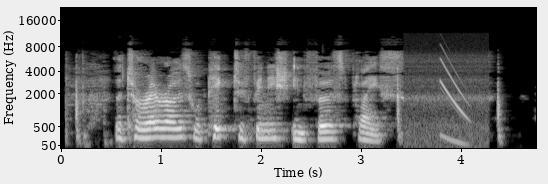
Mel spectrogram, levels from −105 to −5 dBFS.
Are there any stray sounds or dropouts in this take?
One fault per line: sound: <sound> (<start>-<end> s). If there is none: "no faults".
sound: chirp (3.8-4.1 s)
